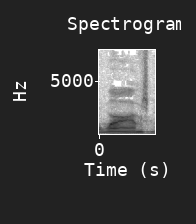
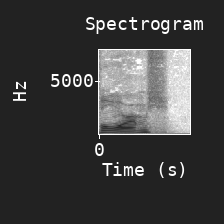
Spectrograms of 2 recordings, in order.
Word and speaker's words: Worms: We spell it Worms. That's how we say it in Alabama, Worms. But the correct pronunciation is Worms.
